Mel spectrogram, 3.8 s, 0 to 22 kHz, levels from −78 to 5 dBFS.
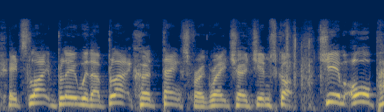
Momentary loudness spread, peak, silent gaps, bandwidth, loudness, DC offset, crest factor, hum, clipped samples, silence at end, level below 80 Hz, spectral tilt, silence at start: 6 LU; -2 dBFS; none; 12 kHz; -16 LUFS; under 0.1%; 14 dB; none; under 0.1%; 0 s; -52 dBFS; -4.5 dB/octave; 0 s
